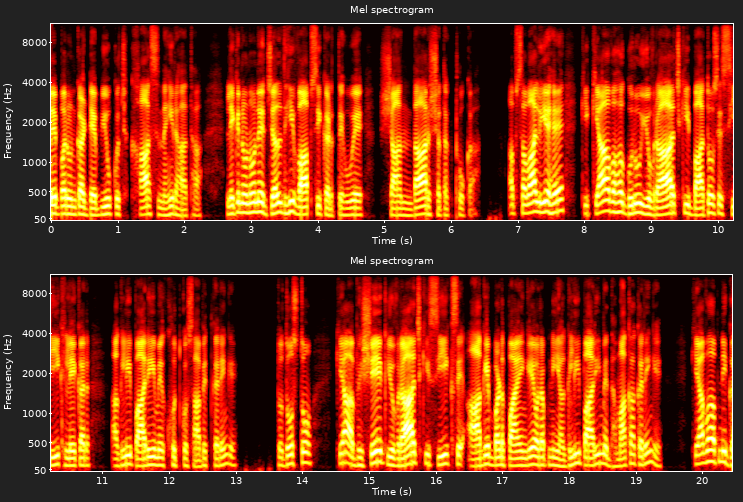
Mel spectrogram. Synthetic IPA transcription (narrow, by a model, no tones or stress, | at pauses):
epɐɾʊnkaɖebjukʊt͡ʃʰxaːsnɐɦĩɾɐɦa̰t̪ʰaː | leːkɪnʊnɦõːned͡ʒɐld̪ɦiʋaːpsikɐɾt̪eɦʊe | ʃaːnd̪aːɾʃɐt̪ək̚ʈʰoːka̰ː | ɐbsɐʋaːljeɦɛ | kikjaːʋɐɦɡʊɾujʊʋɾaːd͡ʒkibaːt̪õsesiːkʰleːkəɾ | ɐɡlipaːɾimẽxʊd̪kosa̰ːbɪt̪kɐɾẽːŋɡeː | t̪oːd̪oːst̪õ | kjaːɐbʱɪʃeːkjʊʋɾaːd͡ʒkisiːkʰseʔaːɡebɐɽ̤paːẽːŋɡeɔːɾɐpniɐɡlipaːɾimẽd̪ʱɐmaːkakɐɾẽːŋɡeː | kjaːʋɐɦɐpni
